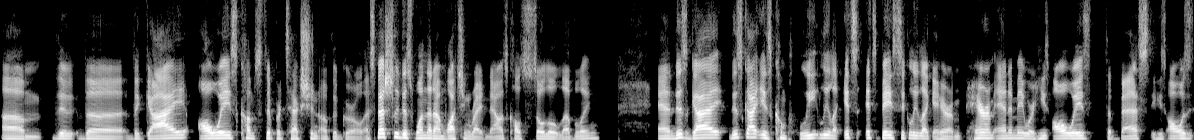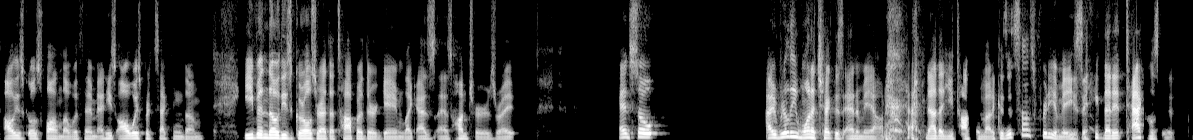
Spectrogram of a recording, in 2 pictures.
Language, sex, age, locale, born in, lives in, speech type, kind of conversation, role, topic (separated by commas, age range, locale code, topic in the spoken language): English, male, 35-39, en-US, United States, United States, conversation, podcast, host, How can a TV show shape your perspective or connect with your experiences?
